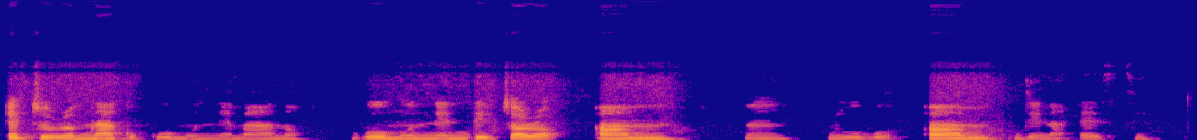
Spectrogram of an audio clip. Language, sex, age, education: Igbo, female, 15-29, tertiary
